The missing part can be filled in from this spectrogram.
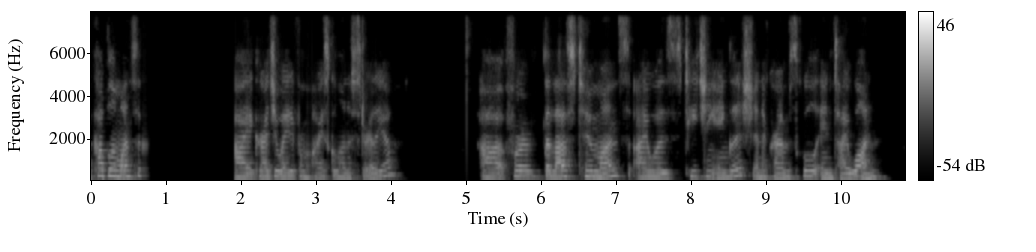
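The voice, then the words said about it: Mixed Irish-Australian accent. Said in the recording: “I was born in Ireland, but when I was 10 years old, I moved to Australia ... my accent is kind of neutral. It's not completely Australian, but also not completely Irish.”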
